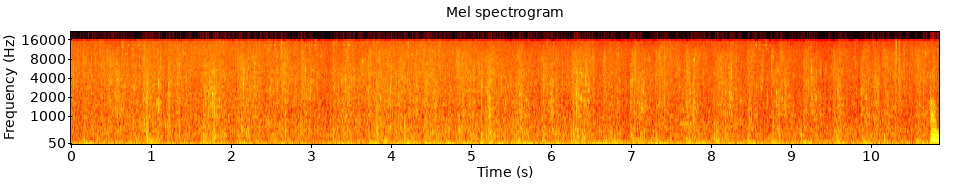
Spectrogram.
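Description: Steady rain in the Death Stranding video game, a dense continuous patter of drops on the ground, moderately soft and even throughout with no voices.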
